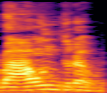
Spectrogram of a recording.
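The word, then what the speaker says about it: ∂: 이게 편미분이라고 하는 거야. 라운드라고 읽어.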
